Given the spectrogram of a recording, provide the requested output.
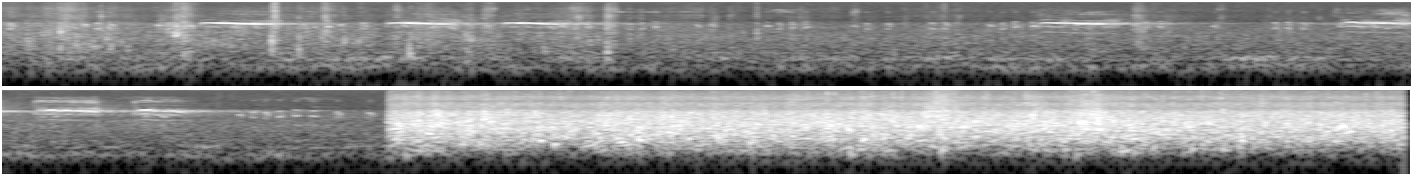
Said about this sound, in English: this is Dewey Spring. It's a wet weather spring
